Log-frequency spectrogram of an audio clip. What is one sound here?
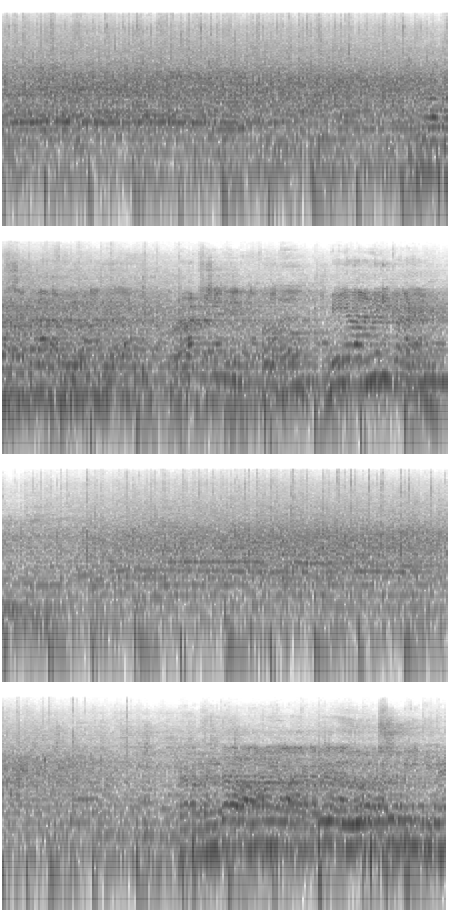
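A large stadium crowd cheers and murmurs outdoors.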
